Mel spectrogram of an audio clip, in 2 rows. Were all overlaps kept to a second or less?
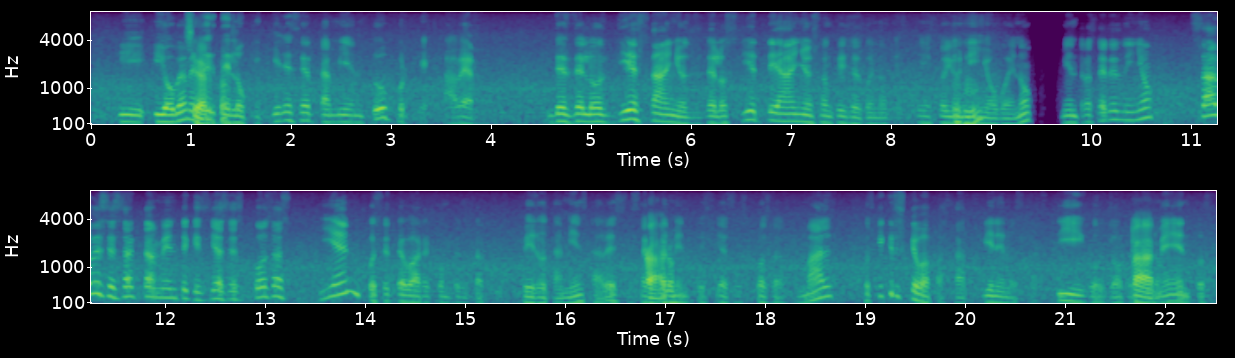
Yes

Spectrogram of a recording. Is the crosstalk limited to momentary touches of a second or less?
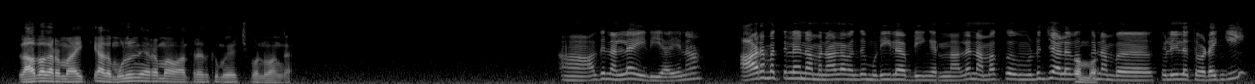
Yes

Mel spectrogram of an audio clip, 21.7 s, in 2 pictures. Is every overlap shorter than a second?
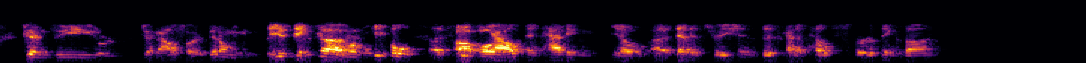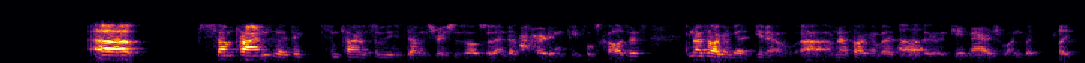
No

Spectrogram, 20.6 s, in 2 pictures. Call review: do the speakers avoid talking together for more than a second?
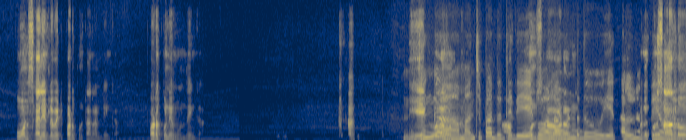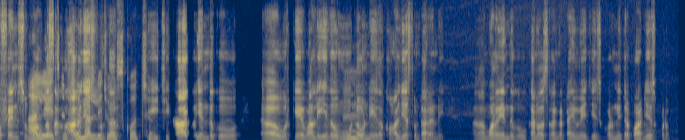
No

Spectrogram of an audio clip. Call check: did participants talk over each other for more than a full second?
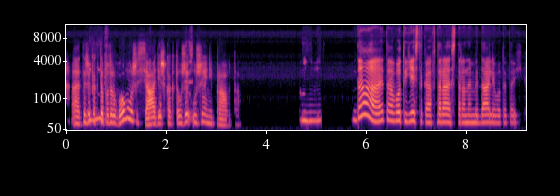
No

